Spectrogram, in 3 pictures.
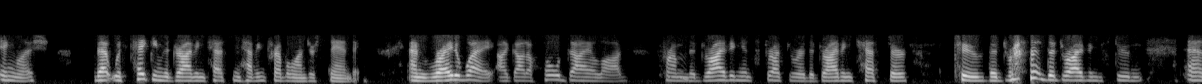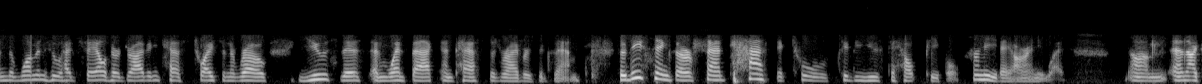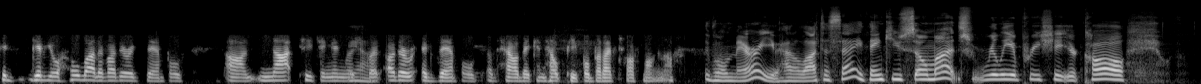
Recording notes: Listeners call in to share their experiences with AI at work.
